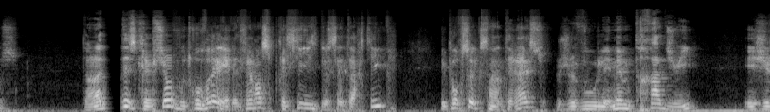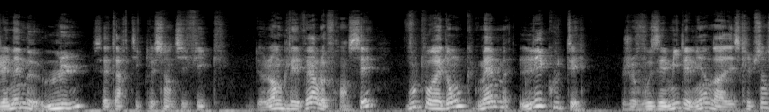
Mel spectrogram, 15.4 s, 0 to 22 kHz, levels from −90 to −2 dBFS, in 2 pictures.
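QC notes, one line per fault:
1.03–1.23 s, call audio freeze: the last sound stretches into a buzz that fades, then about 60 ms of silence before the audio resumes where it left off, with nothing lost. The likely cause is held-up packets emptying the jitter buffer, so 166 ms of fill was inserted.
1.48–1.55 s and 1.68–1.78 s, short concealed packet loss: two brief smears where the sound wobbles and blurs. In each, about 40 ms never reached the decoder in time, and the receiver extended the preceding sound to bridge the hole before blending back into the real signal.
1.68–7.36 s, call bitrate drop: the audio turns muffled and watery, its top end dulled and the texture coarse, for about 3.1 s at its worst. The bandwidth estimate fell and the encoder went from 64 kbps to 12 kbps, coding coarsely and trimming high frequencies.
6.90–7.95 s and 11.34–12.78 s, jitter buffer speed-up: the sound runs slightly hurried at an unchanged pitch, 106% then 107% of normal speed. 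With excess audio queued, the receiver repeatedly cut pitch-period slices to shrink the delay, removing about 70 ms and about 100 ms.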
